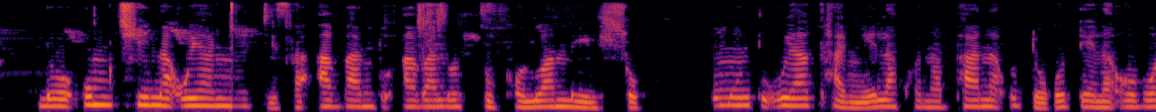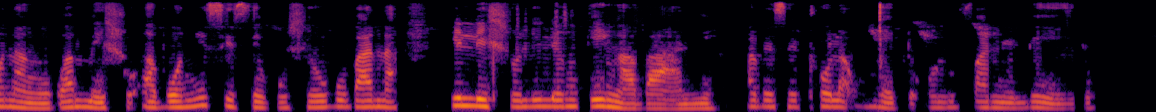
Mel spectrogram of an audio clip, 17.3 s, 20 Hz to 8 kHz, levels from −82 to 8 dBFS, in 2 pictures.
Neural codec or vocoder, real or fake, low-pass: none; real; 7.2 kHz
